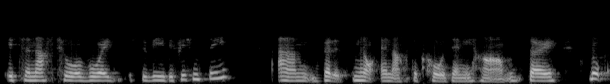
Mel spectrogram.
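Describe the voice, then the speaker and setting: Low-voiced Australian woman on a phone-like line. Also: moderate pace, breathy edge, no room sound. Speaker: health expert guest on radio phone-in. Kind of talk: conversational expert explanation. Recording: muffled phone-like line on radio.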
